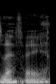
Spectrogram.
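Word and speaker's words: Leffe: you mentioned it howdy is that how you pronounce l e f f e yeah I think it's Lefty I've always been answered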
